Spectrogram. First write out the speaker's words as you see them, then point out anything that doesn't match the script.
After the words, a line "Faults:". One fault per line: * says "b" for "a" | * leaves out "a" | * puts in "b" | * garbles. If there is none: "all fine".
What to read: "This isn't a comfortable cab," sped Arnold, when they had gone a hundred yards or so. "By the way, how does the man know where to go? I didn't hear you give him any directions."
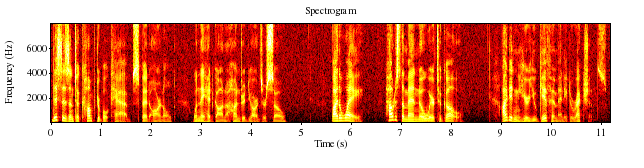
"This isn't a comfortable cab," sped Arnold, when they had gone a hundred yards or so. "By the way, how does the man know where to go? I didn't hear you give him any directions."
Faults:
all fine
